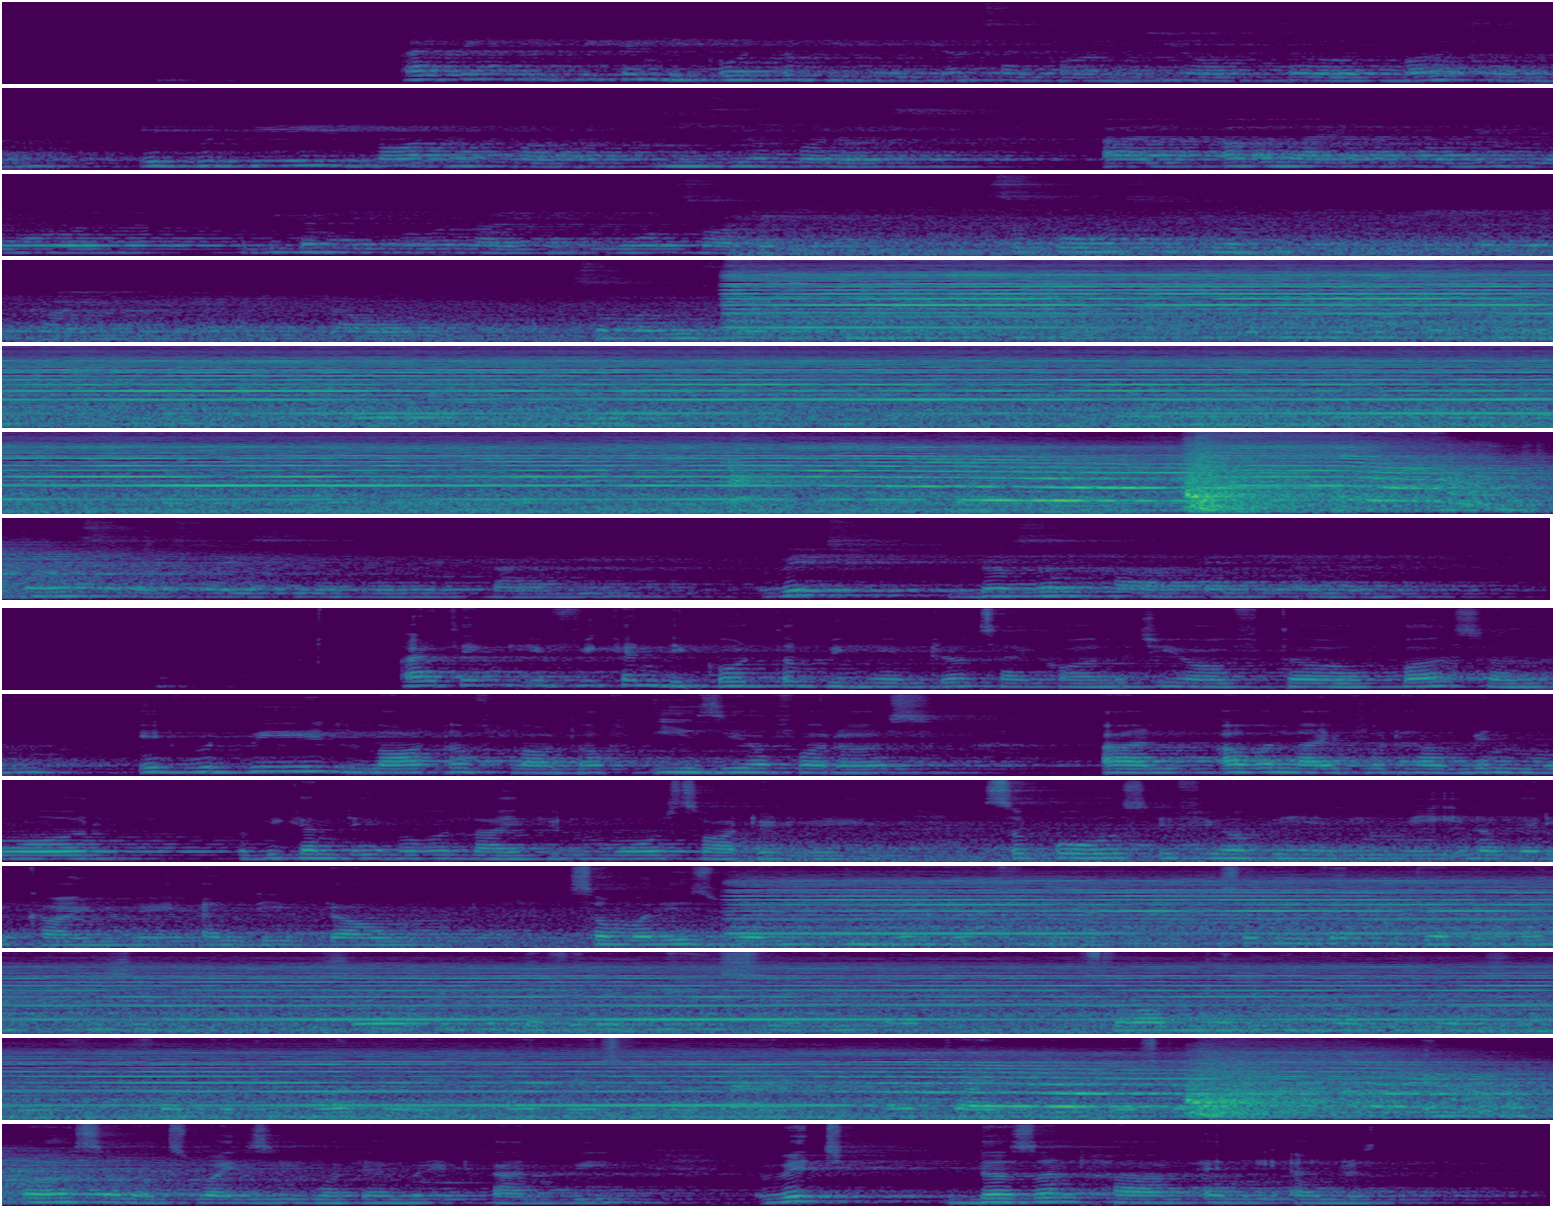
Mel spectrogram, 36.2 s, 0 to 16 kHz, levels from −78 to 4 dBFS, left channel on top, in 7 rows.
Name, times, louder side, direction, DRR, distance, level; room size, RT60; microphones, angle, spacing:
voice 1, 1.3-5.3 5.6-8.6 8.8-10.8 11.1-19.3 19.6-21.4 21.7-23.8 24.3-33.8 34.2-35.6, right 5 dB, 75° right, 5 dB, 0.4 m, -41 dB
sound 1, 12.8-29.6, left 2 dB, 20° left, 0.3 m, -45 dB
sound 2, 17.9-31.1, left 5 dB, 85° left, 0.4 m, -26 dB
7.9 x 5.6 x 2.8 m, 2.5 s
head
